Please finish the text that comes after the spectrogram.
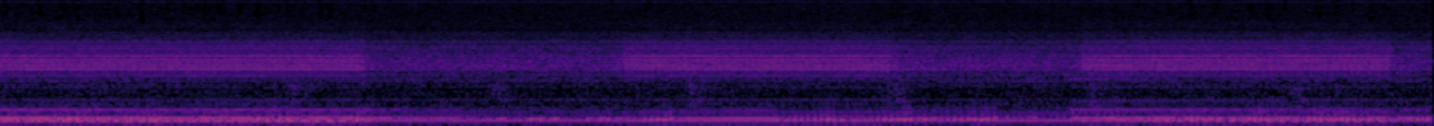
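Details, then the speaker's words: Pink Telecaster with noiseless pickups, heard through the amp after grounding the bridge to the volume pot to cure hiss: steady low mains hum with a buzzy edge, only slightly quieter than before; cause of remaining hum unclear. "this is just me in the room same way it was before had the light on it to me it sounds just a little bit quieter not much"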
